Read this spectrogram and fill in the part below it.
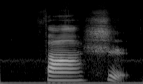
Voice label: "fashi", Chinese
